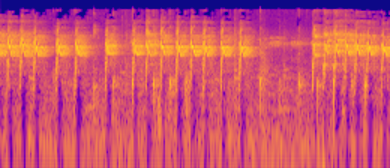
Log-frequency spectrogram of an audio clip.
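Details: A contest-winning grey-cheeked bulbul pours out quick, harsh, chattering notes, roughly four per second. The notes come in clustered bursts with barely a pause.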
